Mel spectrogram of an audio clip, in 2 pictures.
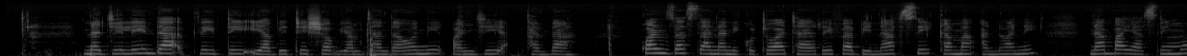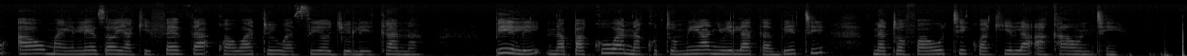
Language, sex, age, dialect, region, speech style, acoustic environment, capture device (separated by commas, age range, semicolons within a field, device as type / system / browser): Swahili, female, 18-24, Kenya - Nairobi Sheng-influenced, Kenya, happy; relaxed, appliances, mobile / Linux / Chrome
